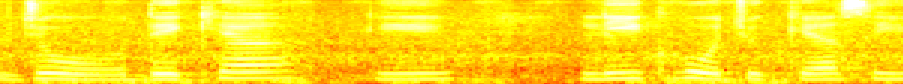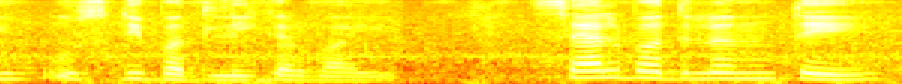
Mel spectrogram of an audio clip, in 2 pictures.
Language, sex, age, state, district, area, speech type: Punjabi, male, 45-60, Punjab, Pathankot, rural, spontaneous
